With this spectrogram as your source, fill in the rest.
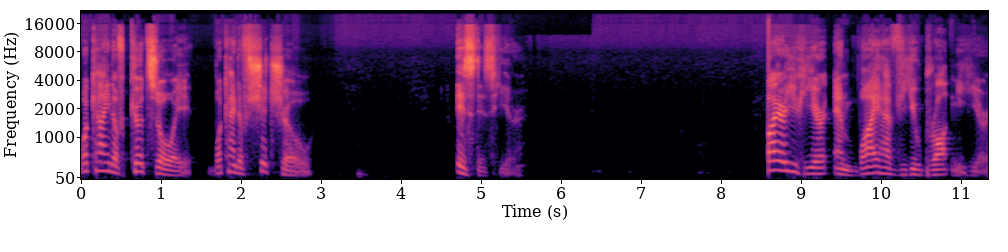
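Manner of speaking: outraged, exasperated, demanding tone. Speaker voicing the prince in the basement, booming voice. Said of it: "You hear his voice booming".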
